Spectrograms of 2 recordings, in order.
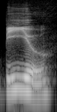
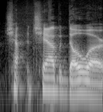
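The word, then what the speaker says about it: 差不多: people say Chabudor wrong. Can we teach everyone how to spell it? Sure. Chabuduo. Yeah. I'm going to write it down. Cha. If I see someone say Chabudoa or something again, I'm going to lose it.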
